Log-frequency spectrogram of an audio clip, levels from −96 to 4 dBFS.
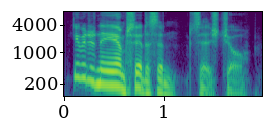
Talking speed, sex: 210 wpm, male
